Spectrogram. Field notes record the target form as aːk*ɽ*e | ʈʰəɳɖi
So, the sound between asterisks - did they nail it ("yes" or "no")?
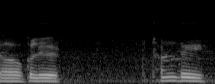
no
